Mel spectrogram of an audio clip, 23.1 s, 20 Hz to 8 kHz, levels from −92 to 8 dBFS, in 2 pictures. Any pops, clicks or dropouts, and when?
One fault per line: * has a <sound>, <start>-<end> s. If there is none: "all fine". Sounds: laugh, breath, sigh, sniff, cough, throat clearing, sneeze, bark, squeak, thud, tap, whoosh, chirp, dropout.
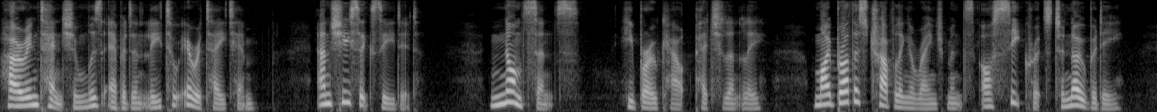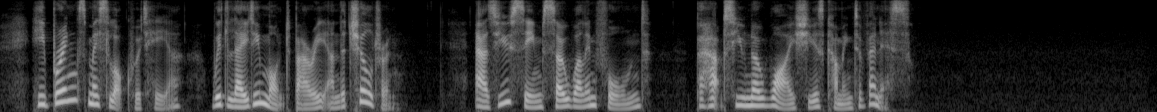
all fine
